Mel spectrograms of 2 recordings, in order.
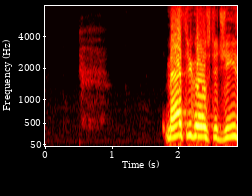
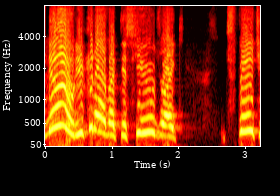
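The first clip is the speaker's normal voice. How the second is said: incredulous exclaim; 6 semitones higher than usual. Retold or imitated. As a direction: protest like he's missing the big moment. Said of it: "And I'm like".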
